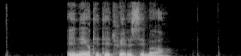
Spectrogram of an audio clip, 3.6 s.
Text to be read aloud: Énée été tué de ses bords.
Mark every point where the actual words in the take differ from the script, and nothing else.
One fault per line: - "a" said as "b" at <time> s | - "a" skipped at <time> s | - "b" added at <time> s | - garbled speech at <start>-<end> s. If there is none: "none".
none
